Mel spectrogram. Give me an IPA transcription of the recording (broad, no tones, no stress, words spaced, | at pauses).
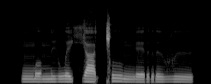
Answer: ŋ͡mon̪iweça ǀu ŋerɨvɨ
